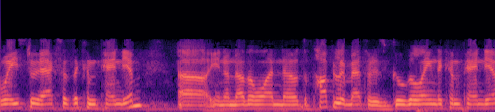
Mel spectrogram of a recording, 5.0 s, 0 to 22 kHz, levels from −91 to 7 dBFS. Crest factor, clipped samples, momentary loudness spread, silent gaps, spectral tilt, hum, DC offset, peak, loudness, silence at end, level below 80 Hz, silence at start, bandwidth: 12 dB; under 0.1%; 3 LU; none; -4 dB/octave; none; under 0.1%; -8 dBFS; -21 LUFS; 0 s; -46 dBFS; 0 s; 5.4 kHz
